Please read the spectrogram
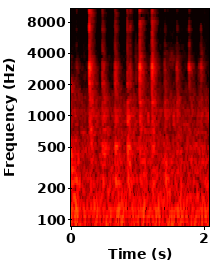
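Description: Faint, irregular light clicks of a clip lead being tapped against a circuit terminal as it is reconnected.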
